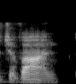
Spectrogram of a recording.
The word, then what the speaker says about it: Javon: So I think the only other one that we've gotten wrong so far, the pronunciation for Javon, it says Javon. It's J-U-H and then V-O-H-N. Obviously, that's not how he spells it, but that is the pronunciation.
